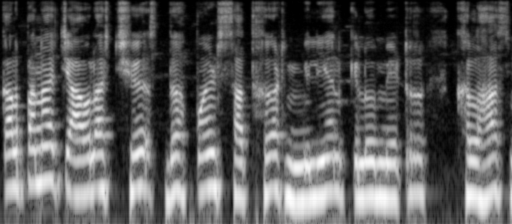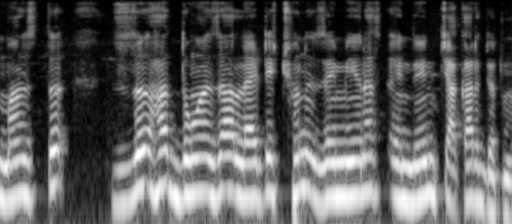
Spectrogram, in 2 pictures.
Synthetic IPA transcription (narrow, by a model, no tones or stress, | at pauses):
kɐlpɐnat͡ʃaːwlɐst͡ʃʰid̪ɐpoːiɳʈsɐt̪həʈʰmilijɐnkiloːmiːʈəɾkʰɐlɦɐsmɐnzt̪ɨ | zɨɦɐt̪̚d̪uːãːzaːɾlɛːʈit͡ʃʰunzɐminɐsənd̪iːnt͡ʃɐkɐɾd̪ʲut̪m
